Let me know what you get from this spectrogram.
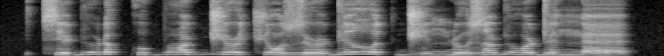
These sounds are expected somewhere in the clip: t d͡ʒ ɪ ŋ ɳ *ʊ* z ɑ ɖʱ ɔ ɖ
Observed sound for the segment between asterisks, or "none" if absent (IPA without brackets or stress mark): ʊ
